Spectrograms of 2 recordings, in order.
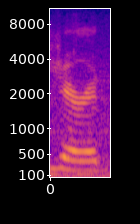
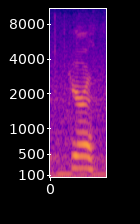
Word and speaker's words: Jareth: I refuse to think of it as Jared. Nope, you're not ruining Jared for me. Nope, Jareth. Jareth.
